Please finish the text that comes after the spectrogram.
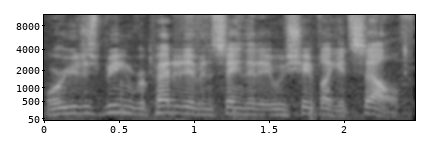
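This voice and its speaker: A man's voice: a little high, rapid-fire, background noise. A man chatting casually while streaming a game, playfully toying with word sounds and drawing words out.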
